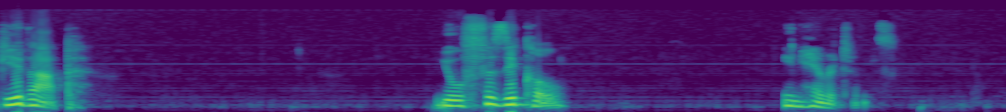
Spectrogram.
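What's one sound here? A middle-aged woman speaks calmly into a microphone, heard over a loudspeaker in a room, with pauses between phrases.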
